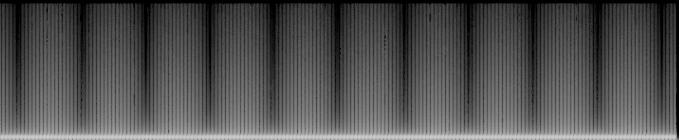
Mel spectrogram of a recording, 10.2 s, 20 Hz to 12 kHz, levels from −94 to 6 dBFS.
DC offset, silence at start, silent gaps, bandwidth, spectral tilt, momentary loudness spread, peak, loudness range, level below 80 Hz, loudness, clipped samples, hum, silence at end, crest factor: under 0.1%; 0 s; none; 8 kHz; -8 dB/octave; 1 LU; -10 dBFS; 0 LU; -32 dBFS; -19 LUFS; under 0.1%; 50 Hz at -30 dBFS; 0.05 s; 8 dB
